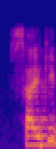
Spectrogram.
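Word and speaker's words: psyche: साइकी बेटे लफ्ज है ये, साइकी, ठीक है। He knows human साइकी, P silent होगा बेटे।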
